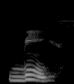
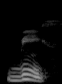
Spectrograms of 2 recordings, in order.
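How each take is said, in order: Both takes have the same delivery.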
